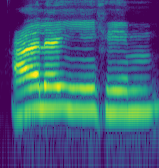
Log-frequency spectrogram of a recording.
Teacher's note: মিম সাকিনের ইজহার গুন্নাহ ছাড়া স্পষ্ট করিয়া পড়িতে হয়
